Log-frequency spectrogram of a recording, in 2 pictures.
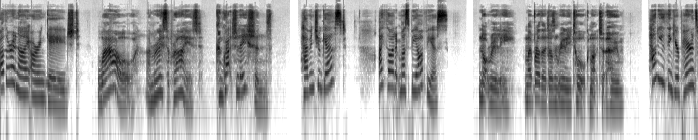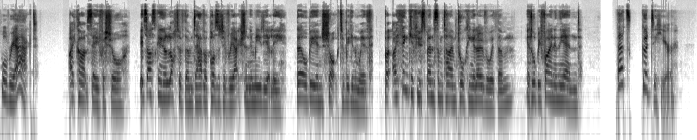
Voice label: Brunch Dialogue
